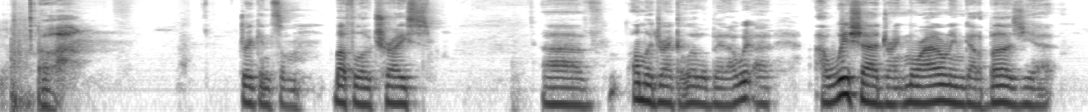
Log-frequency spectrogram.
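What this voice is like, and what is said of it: Voice fading, slightly hoarse. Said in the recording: “My voice is a little bit going out.”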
